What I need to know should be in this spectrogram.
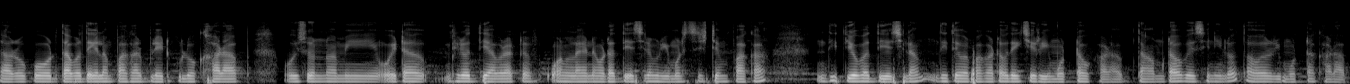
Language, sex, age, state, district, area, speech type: Bengali, male, 30-45, West Bengal, Bankura, urban, spontaneous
